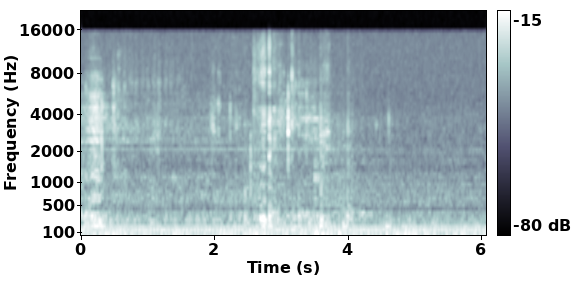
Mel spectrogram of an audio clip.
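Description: A few faint soft taps and scrapes of an acrylic nail brush pressing wet acrylic beads into petals on a foil sheet, over a steady low electrical hum.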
